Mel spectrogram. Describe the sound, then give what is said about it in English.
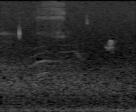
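A few short, faint bird chirps sound over a steady low outdoor rumble, with no one talking. “I just been chatting, but these birds are wowing. Where are they?”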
